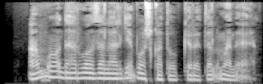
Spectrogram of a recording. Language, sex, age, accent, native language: Uzbek, male, 18-24, Andijon, Uzbek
